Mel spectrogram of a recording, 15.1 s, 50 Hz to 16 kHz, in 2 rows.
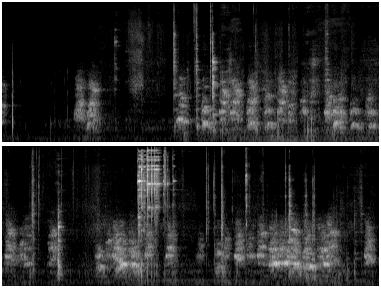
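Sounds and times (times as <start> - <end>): dog barking and whining: 1.4 - 2.1, 3.4 - 8.8, 9.4 - 15.0
sharp metallic clink: 10.3 - 11.0.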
